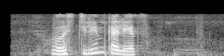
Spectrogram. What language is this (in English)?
Russian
